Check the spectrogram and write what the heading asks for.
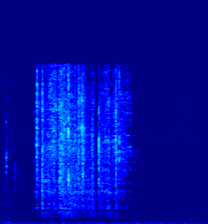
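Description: Faint room tone: a low steady hum with a soft hiss over the first second or so.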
